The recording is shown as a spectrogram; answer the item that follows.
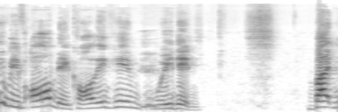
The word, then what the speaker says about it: Muhyiddin: And then for official documents, his actual name is Mahiaddin. So it's Muhyiddin. – Muhyiddin. – Yeah. From what we know, that's how you pronounce it, lah.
